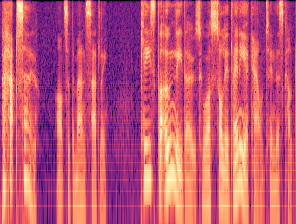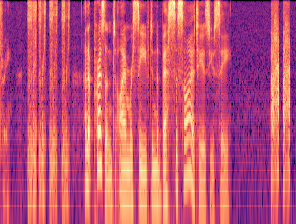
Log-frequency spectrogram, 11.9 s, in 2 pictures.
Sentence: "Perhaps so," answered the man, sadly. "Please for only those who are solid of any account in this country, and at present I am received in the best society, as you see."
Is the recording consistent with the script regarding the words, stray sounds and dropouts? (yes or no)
no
